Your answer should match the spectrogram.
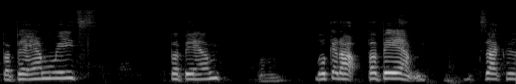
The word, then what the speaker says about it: Babam: unbelievable they make this wine called babam wreaths babam exactly like I said it's spelled stock like that b-a-b-a-m-m the BAM and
